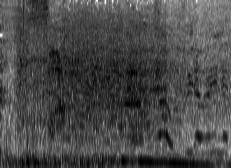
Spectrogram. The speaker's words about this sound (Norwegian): Det er skjærtorsdag, og vi kan se at køen med feststemte folk i biler på vei mot Strømstad er lang.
